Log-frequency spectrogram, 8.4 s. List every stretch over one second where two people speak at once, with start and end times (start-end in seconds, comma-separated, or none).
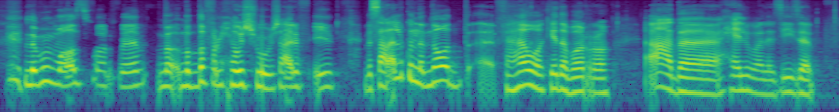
none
